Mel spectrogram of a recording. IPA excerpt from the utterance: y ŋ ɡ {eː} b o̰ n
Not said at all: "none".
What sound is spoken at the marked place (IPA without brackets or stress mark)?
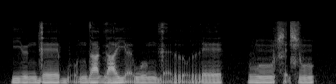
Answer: eː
